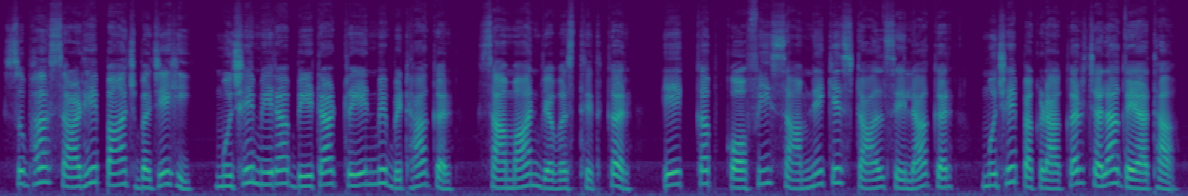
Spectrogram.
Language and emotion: Hindi, neutral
